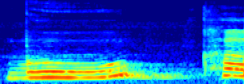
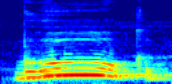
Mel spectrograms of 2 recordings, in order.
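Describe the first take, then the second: First: भूख said very slowly; slow spelling-out. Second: भूख with the ऊ held long, higher and louder. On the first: Teacher slowly sounding out भूख. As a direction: draw भूख out slowly first. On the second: Teacher repeating भूख for pupils, long and loud. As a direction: call out the ऊ of भूख. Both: Shown as a demonstration. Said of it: "लंबे समय तक और ऊंचे स्वर में पढ़ा".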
